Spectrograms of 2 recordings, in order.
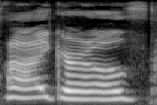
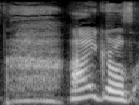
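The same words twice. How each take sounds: First: "Hi" sung out higher like a hostess; bright diva greeting. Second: Said in the usual way. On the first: Acted.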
